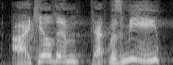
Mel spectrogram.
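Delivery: lightly voiced proud boast. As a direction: say it like a proud hero. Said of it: "said Crayman proudly".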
